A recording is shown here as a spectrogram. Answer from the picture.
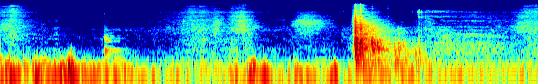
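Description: Handling noise from a plywood frame and a plastic corner clamp being worked by hand, with one sharp wooden knock about two and a half seconds in.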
